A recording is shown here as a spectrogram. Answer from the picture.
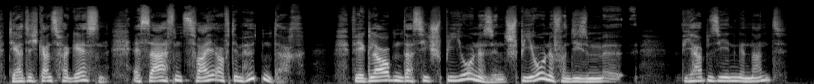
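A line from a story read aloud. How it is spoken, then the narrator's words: Calling out. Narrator (German): rief Ben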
